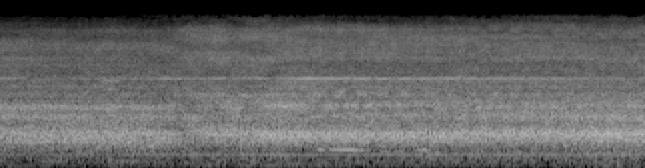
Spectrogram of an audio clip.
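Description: Handheld grooming blow dryer running steadily, blowing air over a long-haired cat's coat, a little louder from about two seconds in.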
